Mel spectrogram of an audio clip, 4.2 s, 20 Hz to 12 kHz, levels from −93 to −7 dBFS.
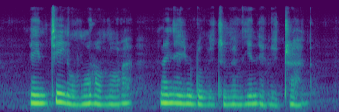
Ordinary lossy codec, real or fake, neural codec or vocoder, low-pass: none; fake; autoencoder, 22.05 kHz, a latent of 192 numbers a frame, VITS, trained on one speaker; 9.9 kHz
